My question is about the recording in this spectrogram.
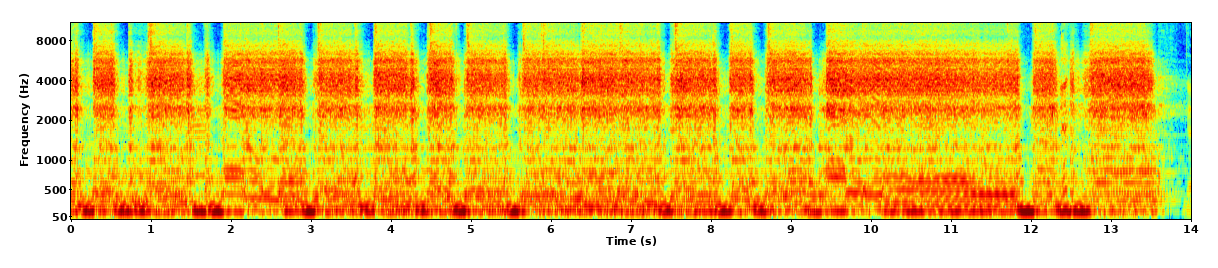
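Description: Electric guitar through a KHDK Ghoul Screamer overdrive pedal, playing loud, distorted rhythmic riffs with its Bass toggle switch engaged, boosting the low end. The playing stops just before the end.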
